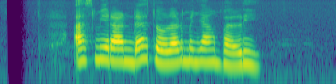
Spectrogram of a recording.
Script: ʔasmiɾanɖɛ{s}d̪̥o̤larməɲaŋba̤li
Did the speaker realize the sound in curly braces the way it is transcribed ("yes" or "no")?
no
